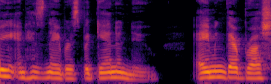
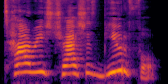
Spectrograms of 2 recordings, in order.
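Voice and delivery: high, loud defiant cry; shouted; 10 semitones higher, 5 dB louder than usual. Acted. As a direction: defend the art at full voice. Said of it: "others screamed".

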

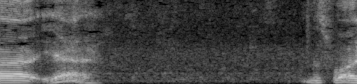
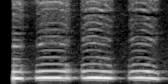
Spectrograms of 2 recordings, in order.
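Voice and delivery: squeaky high-pitched loud laugh; helium laugh; 12 dB louder than usual. Real, not acted. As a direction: chipmunk cackle. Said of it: "Tourette's on helium".

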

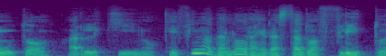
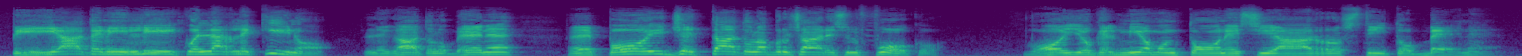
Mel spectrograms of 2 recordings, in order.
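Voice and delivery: loud, higher rattling command; rasping puppet master ordering guards; 6 semitones higher, 7 dB louder than usual. A narrator's reading. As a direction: growl orders through a rattle. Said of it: "con voce rantolosa".

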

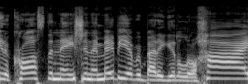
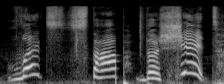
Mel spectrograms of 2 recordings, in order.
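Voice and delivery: drawn-out scolding; 3 semitones higher, much slower than usual. Real, not acted. Scolding viewers.

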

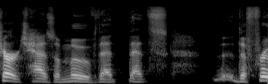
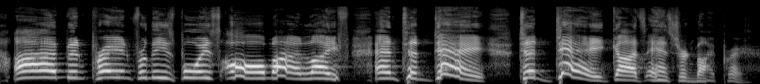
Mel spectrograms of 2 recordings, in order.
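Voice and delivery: loud, high, drawn-out cry of answered prayer; imitated tearful cry; 12 semitones higher, 9 dB louder, slower than usual. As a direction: wail it slowly as the overcome old woman did, easing at the end. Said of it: "and she's crying".

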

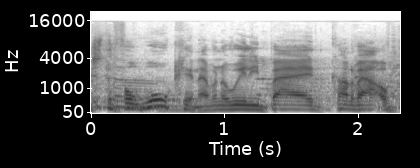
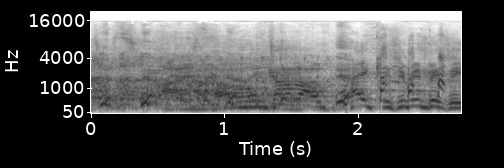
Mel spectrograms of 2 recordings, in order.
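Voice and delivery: creepy uncle voice; 4 semitones higher, slower than usual. Acted.

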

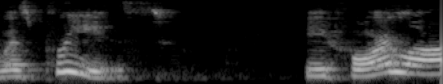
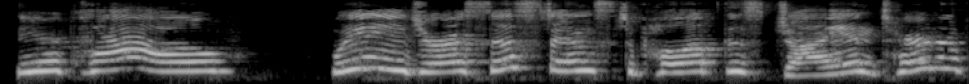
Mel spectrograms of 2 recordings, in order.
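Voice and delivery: higher, brighter wife voice calling out; wife calling to cow; 6 semitones higher than usual. A narrator's reading. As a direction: lift the voice up to call the cow. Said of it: "she cried".

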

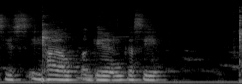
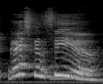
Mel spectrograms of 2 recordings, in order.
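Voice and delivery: laughing; 4 semitones higher than usual. Real, not acted. Laughing while filming son.

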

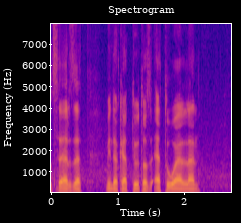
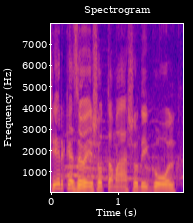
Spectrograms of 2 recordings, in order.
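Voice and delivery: excited goal call; 5 semitones higher than usual. Real, not acted. Second goal called. (izgatott gólkiáltás)

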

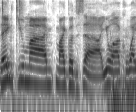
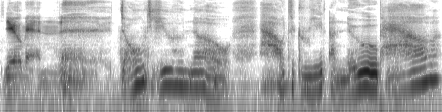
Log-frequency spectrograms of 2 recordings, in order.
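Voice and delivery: very slow, low whisper; creepy stranger; 8 semitones lower, 10 dB quieter, much slower than usual. Acted. Stranger behind the human asks a handshake, ominous whisper. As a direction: breathe it out slowly and ominously.

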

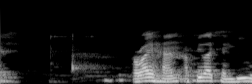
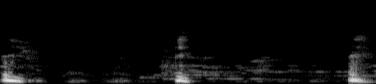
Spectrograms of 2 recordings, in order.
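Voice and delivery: straining through last reps; 3 semitones higher, slower than usual. Real, not acted. Grinding through last set.

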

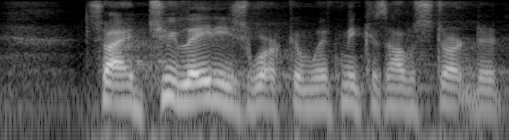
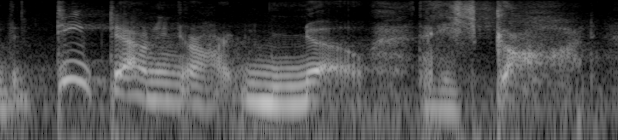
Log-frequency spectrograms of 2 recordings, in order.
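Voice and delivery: sudden breathy whisper, intimate; hushed confiding whisper from the pulpit; 3 semitones higher, 3 dB quieter than usual. Real, not acted. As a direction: drop to a hushed whisper to draw them in. Preacher drops to a hush.

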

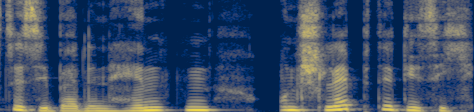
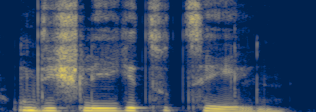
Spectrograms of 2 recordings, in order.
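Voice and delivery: ordinary delivery, nothing marked

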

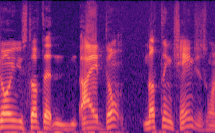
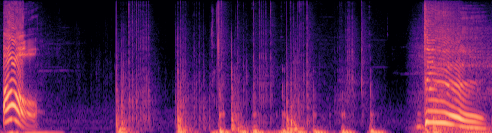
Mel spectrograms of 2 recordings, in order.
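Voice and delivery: startled yelp; 5 semitones higher than usual. Real, not acted. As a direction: jump at the scare. Jump scare in game.

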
